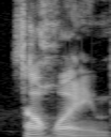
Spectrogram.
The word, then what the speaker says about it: Samhain: It is spelled Samhain, but it is pronounced Oh, Samhain. hi. Samhain.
